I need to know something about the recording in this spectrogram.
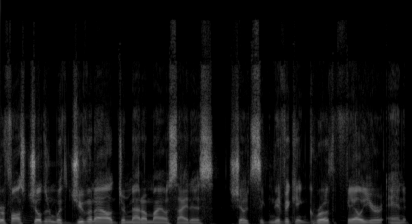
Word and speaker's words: dermatomyositis: Children with juvenile dermatomyositis. Oh, did I mispronounce it? Dermatomyositis. Dermatomyositis, yes. Dermatomyositis. It's the T's, man. I always underpronounce T's.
